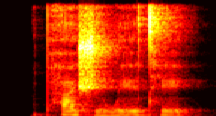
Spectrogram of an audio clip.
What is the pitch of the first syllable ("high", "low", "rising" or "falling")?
falling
